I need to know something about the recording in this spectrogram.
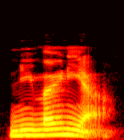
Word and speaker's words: pneumonia: The letter P is normally not pronounced when it's at the start of a word which starts with PN, PS, or PT. Some example words are pneumonia, psychology, pterodactyl. In all of these words, we are not pronouncing the P. It is silent.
